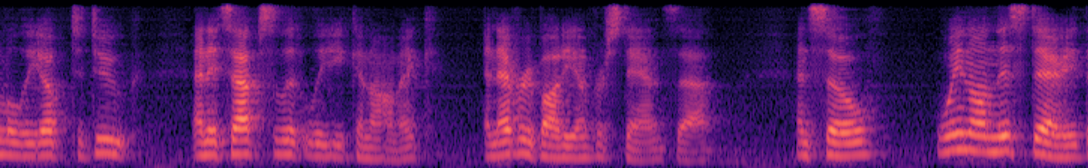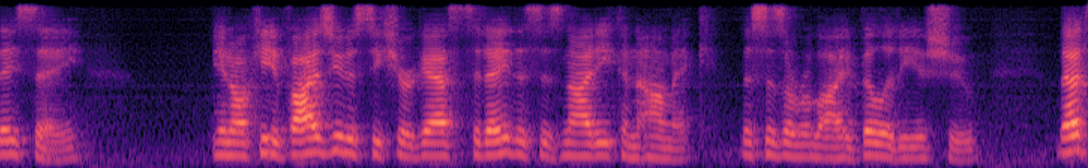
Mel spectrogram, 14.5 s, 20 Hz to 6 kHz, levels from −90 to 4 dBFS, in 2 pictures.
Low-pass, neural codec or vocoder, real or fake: 5.4 kHz; codec, 16 kHz, 0.2 kbps, FocalCodec; fake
